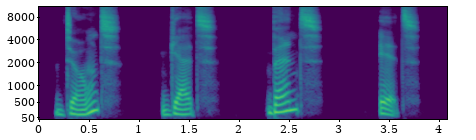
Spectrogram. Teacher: I'm not saying don't or get What's happening is my tongue moves up to the roof of my mouth to make the T sound, but then I just stop the air. No puff of sound comes out. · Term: stopped T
